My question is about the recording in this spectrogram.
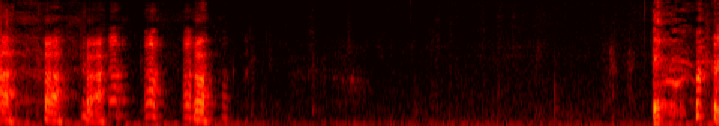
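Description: Harsh coughing as if choking on a fishbone: a quick run of rough, throaty coughs, then a stretch of near silence, and one more loud cough bursts out at the very end.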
